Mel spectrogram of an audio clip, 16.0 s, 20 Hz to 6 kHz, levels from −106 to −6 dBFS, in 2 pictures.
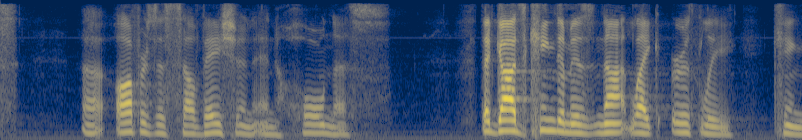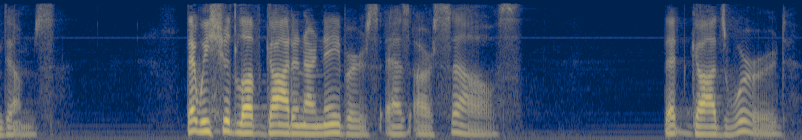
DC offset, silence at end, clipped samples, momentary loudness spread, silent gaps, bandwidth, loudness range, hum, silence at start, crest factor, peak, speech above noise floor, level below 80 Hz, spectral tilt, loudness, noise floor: under 0.1%; 0.25 s; under 0.1%; 17 LU; none; 5.8 kHz; 15 LU; none; 0 s; 26 dB; -6 dBFS; 42 dB; -74 dBFS; -7.5 dB/octave; -30 LUFS; -73 dBFS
